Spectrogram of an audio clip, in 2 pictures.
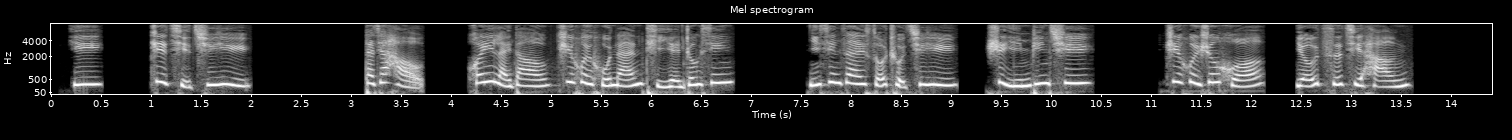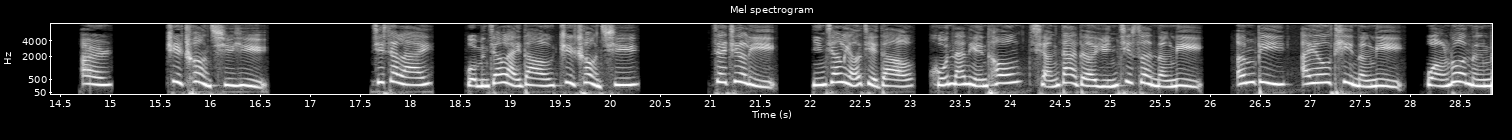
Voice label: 女 景区介绍

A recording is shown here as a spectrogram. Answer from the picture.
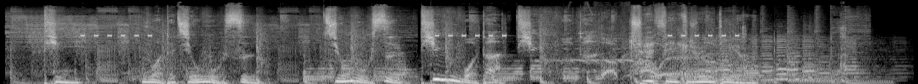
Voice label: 电台 台宣; 海口交通广播954

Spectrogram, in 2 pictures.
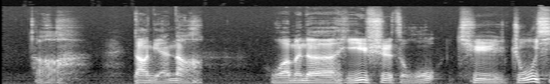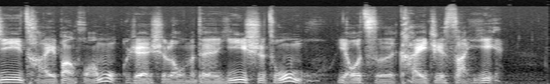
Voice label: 爷爷

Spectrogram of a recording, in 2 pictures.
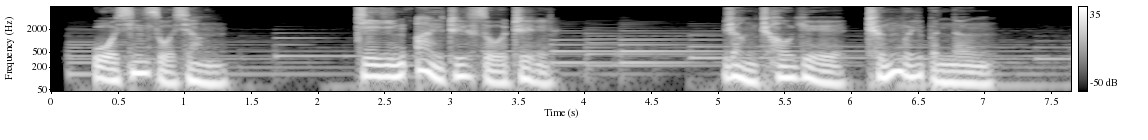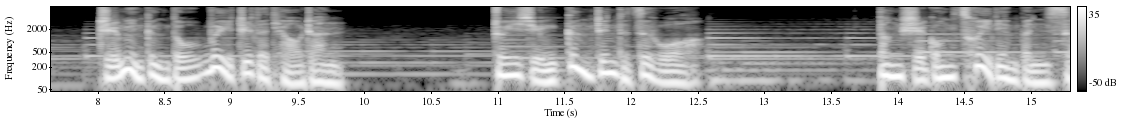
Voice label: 男 品牌广告; 周大生

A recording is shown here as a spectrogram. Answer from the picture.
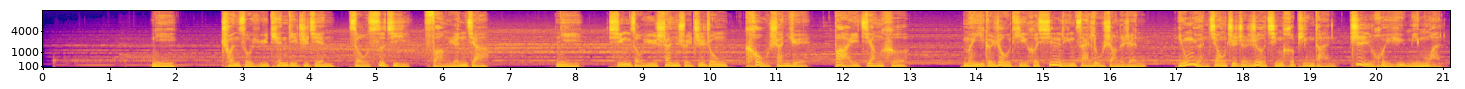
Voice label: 男 低沉 磁性 旅游宣传

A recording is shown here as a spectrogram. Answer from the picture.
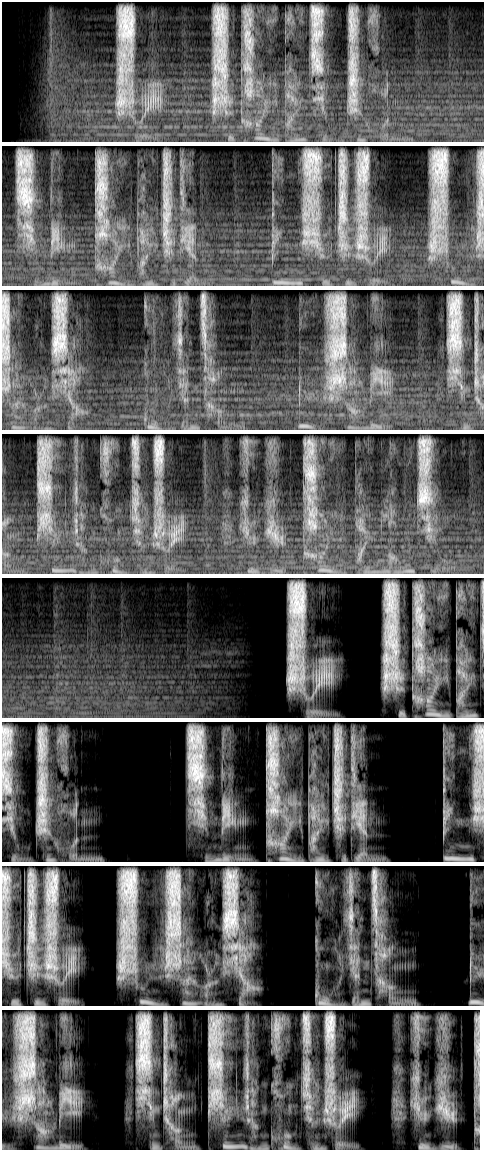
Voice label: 男 酒广告; 太白老酒

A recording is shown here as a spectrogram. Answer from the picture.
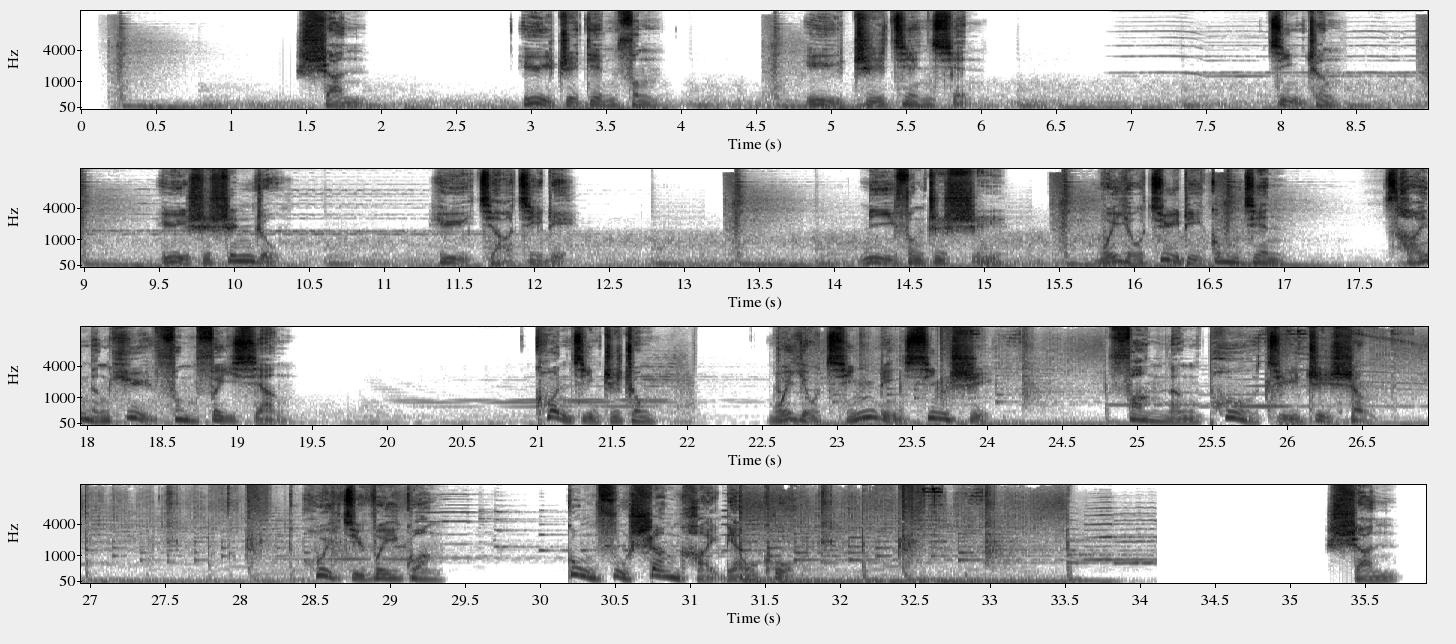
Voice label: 男 宣传片 内敛力量开场

